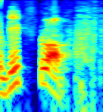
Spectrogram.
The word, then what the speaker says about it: বিপ্লব: যেমন বিপ্লব। বিপ্লব, তাহলে মাঝখানে বসছে, এখানে প হসন্ত যুগ ল, এটি উচ্চারণ হচ্ছে বিপ।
